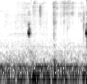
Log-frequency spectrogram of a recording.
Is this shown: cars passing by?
yes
